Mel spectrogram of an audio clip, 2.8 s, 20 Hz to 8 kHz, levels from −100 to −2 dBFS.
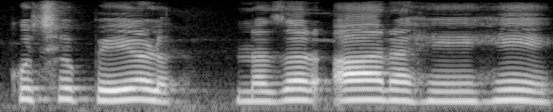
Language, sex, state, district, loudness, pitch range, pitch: Hindi, female, Madhya Pradesh, Bhopal, -16 LUFS, 225-250 Hz, 240 Hz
